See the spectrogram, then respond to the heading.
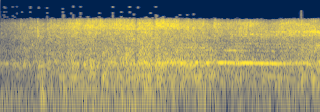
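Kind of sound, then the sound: vehicle, train passing by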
